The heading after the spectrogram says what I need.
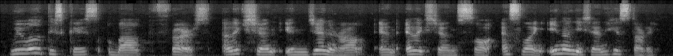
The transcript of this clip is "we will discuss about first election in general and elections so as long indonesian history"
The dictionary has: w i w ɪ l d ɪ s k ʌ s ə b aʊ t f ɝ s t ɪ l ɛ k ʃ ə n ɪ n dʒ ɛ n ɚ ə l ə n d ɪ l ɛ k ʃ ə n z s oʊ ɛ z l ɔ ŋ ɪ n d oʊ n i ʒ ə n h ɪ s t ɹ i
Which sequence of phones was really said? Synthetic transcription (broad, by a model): w i w ɪ l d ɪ s k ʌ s ə b aʊ t f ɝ s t ɪ l ɛ k ʃ ə n ɪ n dʒ ɛ n ɚ ə l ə n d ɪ l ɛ k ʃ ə n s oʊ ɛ s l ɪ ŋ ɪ n d oʊ n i ʃ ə n h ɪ s t ɹ i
